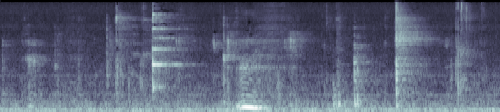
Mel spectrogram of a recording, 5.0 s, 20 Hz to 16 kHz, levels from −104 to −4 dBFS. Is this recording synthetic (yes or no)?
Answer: no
